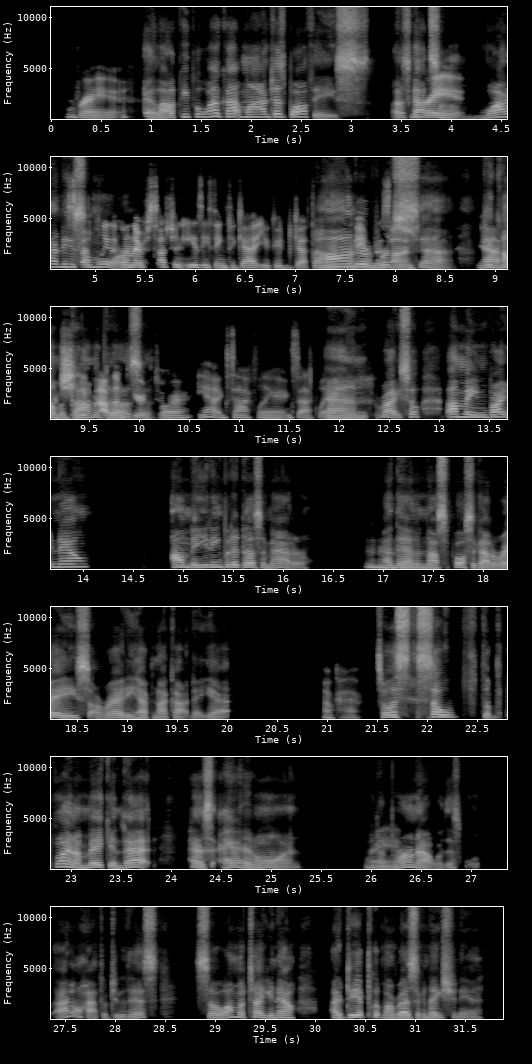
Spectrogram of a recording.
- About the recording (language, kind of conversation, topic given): English, advice, How do I manage burnout and feel more energized at work?
- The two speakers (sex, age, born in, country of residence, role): female, 40-44, United States, United States, advisor; female, 65-69, United States, United States, user
- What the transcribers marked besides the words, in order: other background noise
